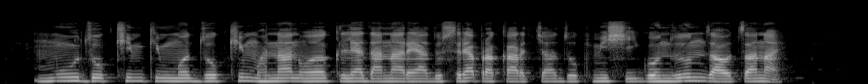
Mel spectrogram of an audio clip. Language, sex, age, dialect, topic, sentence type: Marathi, male, 18-24, Southern Konkan, banking, statement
